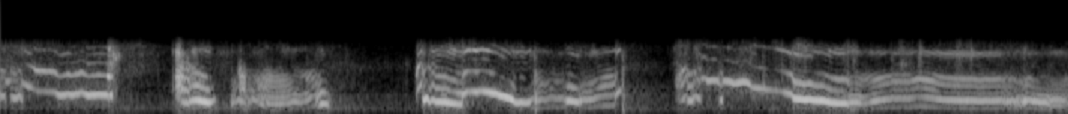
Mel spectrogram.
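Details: Coton de Tulear dog whining: drawn-out, wavering tonal whimpers that bend up and down, in bursts of about one to two seconds separated by brief pauses, with a few sharper yelps mixed in.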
